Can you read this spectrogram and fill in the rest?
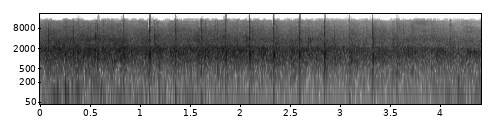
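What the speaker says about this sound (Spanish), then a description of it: "Un fuerte aplauso, por favor, a esa familia." Steady applause from a church congregation at a Mass in a chapel in Luque, a dense patter of many hands clapping, fairly near, running unbroken throughout.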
